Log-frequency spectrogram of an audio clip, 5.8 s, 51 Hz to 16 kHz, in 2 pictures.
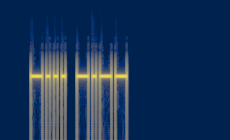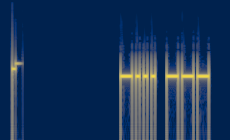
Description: Morse code, heard as a keyed tone, about 25 wpm, 700 Hz. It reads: BY BO
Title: Top Two Letter Combinations in Words 25wpm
